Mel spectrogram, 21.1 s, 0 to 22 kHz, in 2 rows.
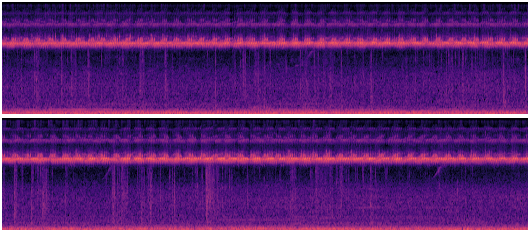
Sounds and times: crickets 0:00.1 - 0:21.0

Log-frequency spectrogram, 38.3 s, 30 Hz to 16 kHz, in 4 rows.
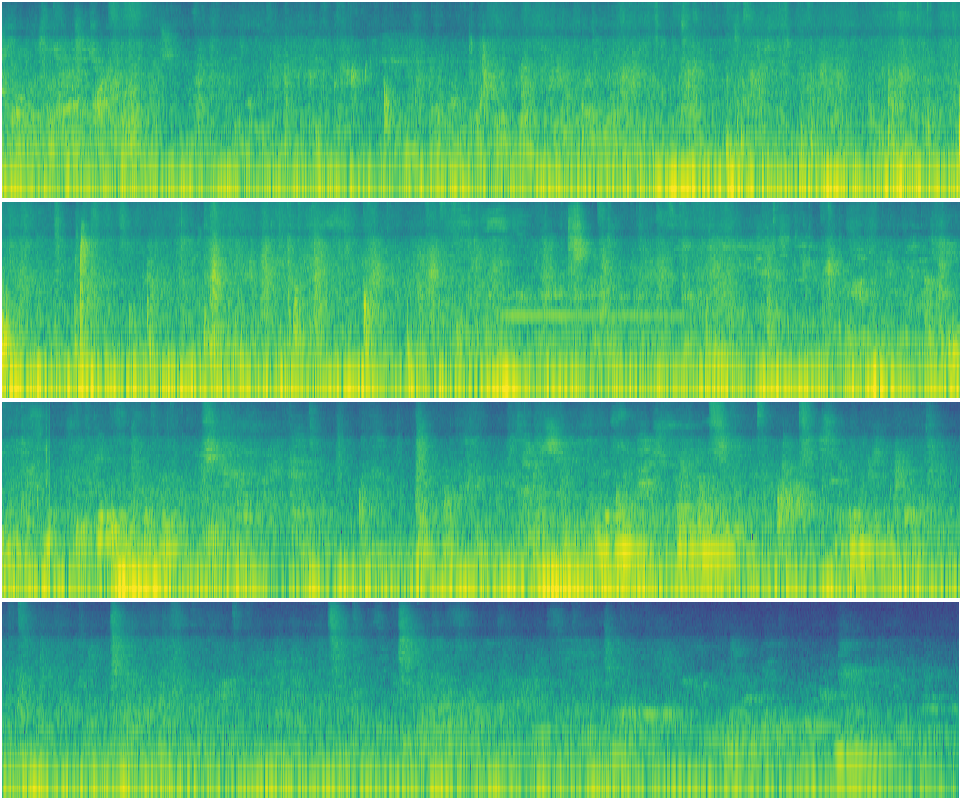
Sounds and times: other visitors 0:12.2 - 0:23.3

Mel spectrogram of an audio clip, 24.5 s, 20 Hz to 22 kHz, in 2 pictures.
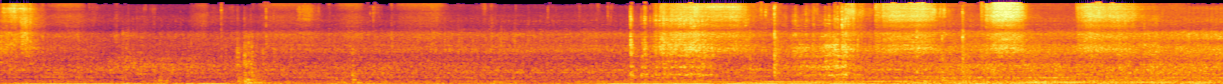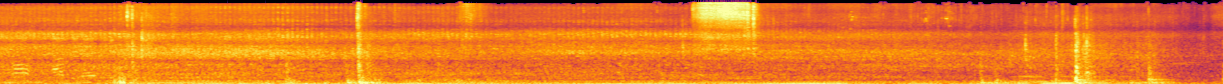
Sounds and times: cleanup after market 0:00.0 - 0:24.4

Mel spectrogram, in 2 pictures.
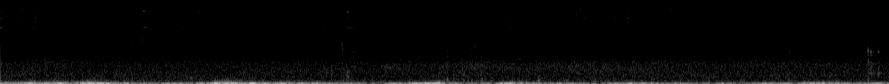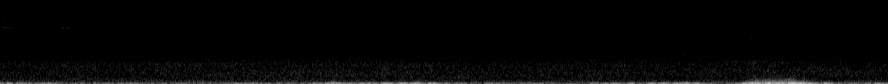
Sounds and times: Walking the dog 0:00.0 - 0:10.3

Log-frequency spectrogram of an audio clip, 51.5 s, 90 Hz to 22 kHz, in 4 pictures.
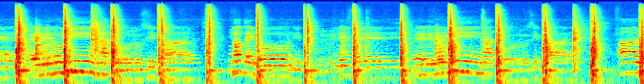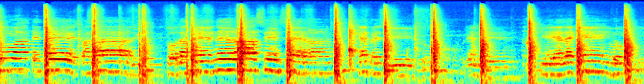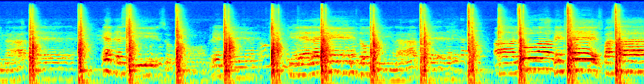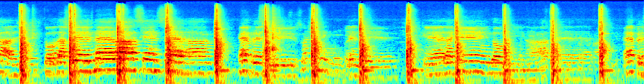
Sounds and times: hammering the vine 0:06.1 - 0:09.3
hammering the vine 0:10.9 - 0:12.2
hammering the vine 0:12.8 - 0:13.2
hammering the vine 0:14.7 - 0:19.0
hammering the vine 0:19.6 - 0:21.9
hammering the vine 0:23.4 - 0:24.7
hammering the vine 0:25.4 - 0:25.8
hammering the vine 0:26.4 - 0:27.7
hammering the vine 0:28.3 - 0:29.6
hammering the vine 0:30.2 - 0:30.6
hammering the vine 0:33.2 - 0:33.5
hammering the vine 0:34.2 - 0:34.5
hammering the vine 0:35.1 - 0:38.4
hammering the vine 0:39.0 - 0:39.4
hammering the vine 0:41.0 - 0:41.3
hammering the vine 0:42.0 - 0:42.2
hammering the vine 0:42.9 - 0:43.3
hammering the vine 0:43.9 - 0:45.2
hammering the vine 0:45.8 - 0:46.2
hammering the vine 0:46.8 - 0:47.1
hammering the vine 0:47.7 - 0:48.1
hammering the vine 0:49.6 - 0:50.0

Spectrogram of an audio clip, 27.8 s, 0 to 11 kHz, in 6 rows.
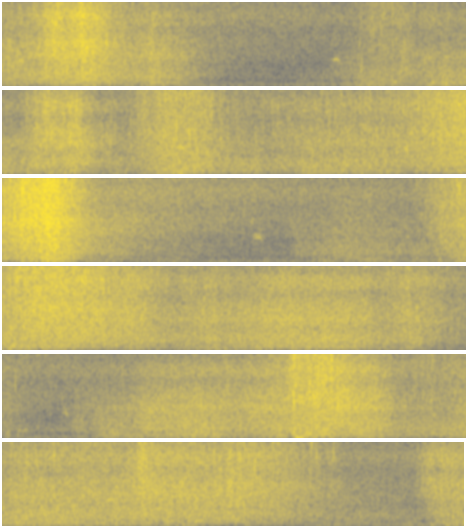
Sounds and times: Waves lapping Segura Beach 0:00.0 - 0:27.8

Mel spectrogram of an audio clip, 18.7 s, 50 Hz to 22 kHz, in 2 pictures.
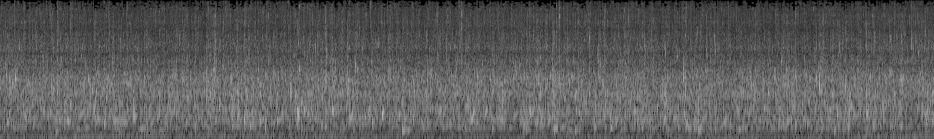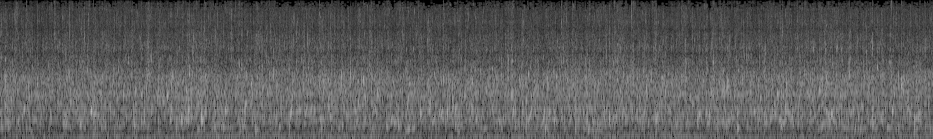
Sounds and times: small stream 0:00.0 - 0:18.6

